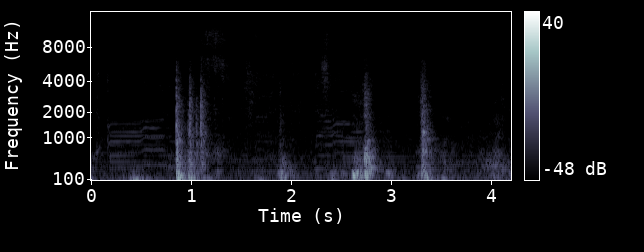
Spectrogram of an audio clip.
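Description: Boat-cabin cupboard doors knocking open and shut: several sharp wooden clunks spread through a few seconds, with faint background music under them.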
